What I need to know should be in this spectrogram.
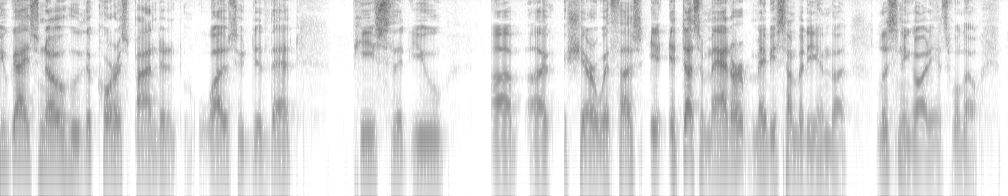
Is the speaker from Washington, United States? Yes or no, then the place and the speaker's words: no; Chicago, Illinois, United States; I watched the Carter presidency unfold from my hometown, Chicago.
